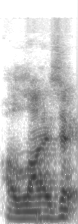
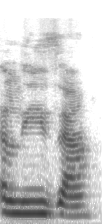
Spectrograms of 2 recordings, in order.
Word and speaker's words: Aliza: worldwide it is my distinct pleasure to welcome Eliza to the conversations with Allan hello there hi thank you so much for being here it's pronounced Alisa ala ala yeah isely and it means it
